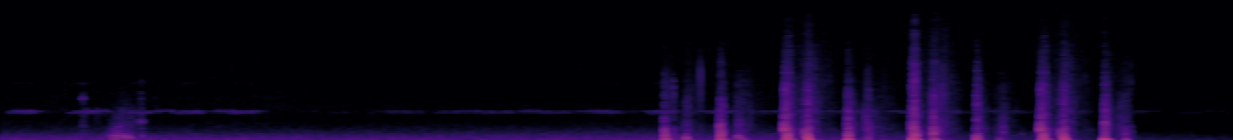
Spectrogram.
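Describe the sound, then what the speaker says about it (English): Footsteps from the video game Arcadian Atlas: a quick run of sharp, loud clacking steps over about three seconds, preceded by a single softer knock, with a faint steady high insect-like tone running throughout. "Loud-ass footsteps"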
